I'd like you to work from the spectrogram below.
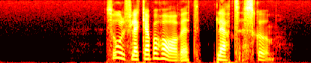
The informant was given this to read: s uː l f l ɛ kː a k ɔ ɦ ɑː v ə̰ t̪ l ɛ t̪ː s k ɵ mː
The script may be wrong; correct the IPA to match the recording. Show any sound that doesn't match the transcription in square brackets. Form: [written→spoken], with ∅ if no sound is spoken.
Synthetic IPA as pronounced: s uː l f l ɛ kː a [k→p] ɔ ɦ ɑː v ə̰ t̪ l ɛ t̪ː s k ɵ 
